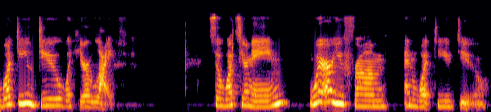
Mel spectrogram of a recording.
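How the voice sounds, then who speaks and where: Slow, careful American woman teacher. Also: on the high side, fairly bright tone. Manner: slow, careful, repeats phrases for learners. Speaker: English teacher. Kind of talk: slow English lesson for adult learners.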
